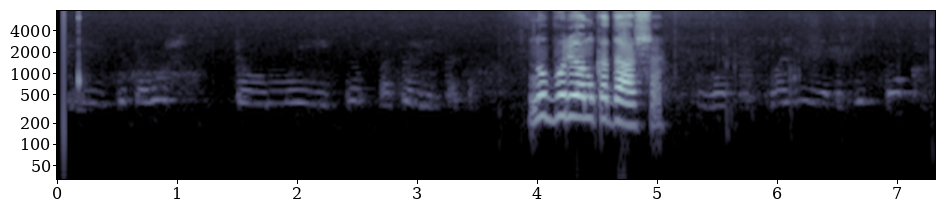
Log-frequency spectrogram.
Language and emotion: Russian, neutral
